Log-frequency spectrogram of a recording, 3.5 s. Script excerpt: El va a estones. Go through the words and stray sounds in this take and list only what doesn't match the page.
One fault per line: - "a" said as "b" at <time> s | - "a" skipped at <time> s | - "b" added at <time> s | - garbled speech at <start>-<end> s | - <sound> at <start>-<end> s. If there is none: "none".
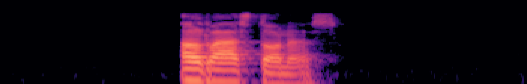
none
